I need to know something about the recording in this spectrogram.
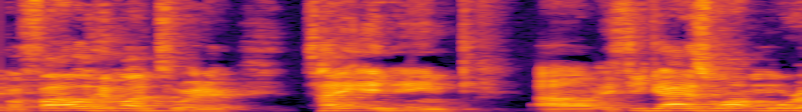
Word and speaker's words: Tytaninc: Am I saying it right? Titanic? Titan Inc., but close enough.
